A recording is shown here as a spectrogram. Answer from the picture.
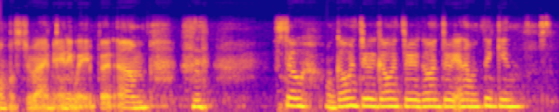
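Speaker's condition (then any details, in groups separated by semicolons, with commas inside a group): Cerebral palsy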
